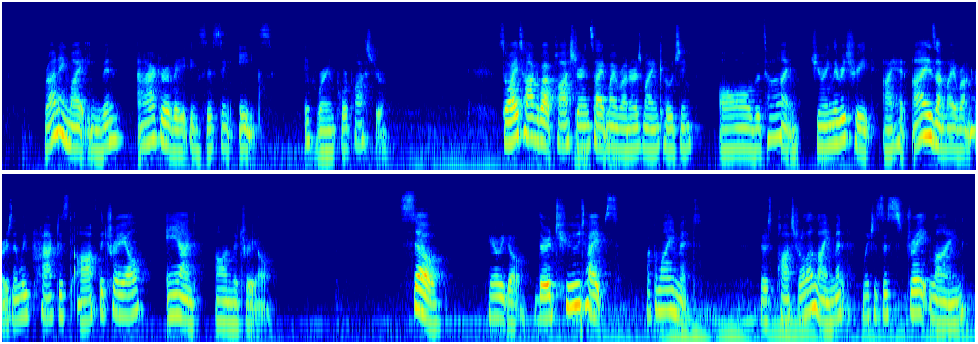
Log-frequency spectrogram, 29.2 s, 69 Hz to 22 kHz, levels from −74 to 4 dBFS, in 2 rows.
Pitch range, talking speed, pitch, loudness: 135-180 Hz, 125 wpm, 150 Hz, -33 LUFS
